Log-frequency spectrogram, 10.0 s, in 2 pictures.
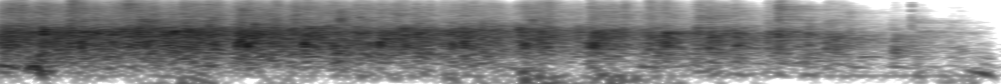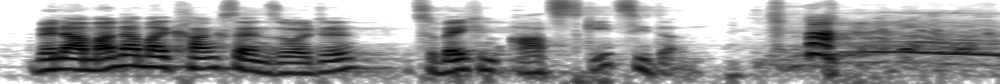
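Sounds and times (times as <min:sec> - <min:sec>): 
audience applause: 0:00.0 - 0:04.8
speech: 0:05.2 - 0:09.4
laughter: 0:08.8 - 0:09.9.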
